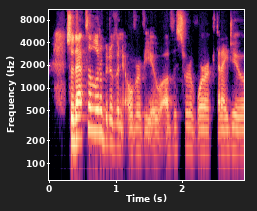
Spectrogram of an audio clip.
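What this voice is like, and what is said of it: Excited, faster speech. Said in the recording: “my voice got like, I talked faster”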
